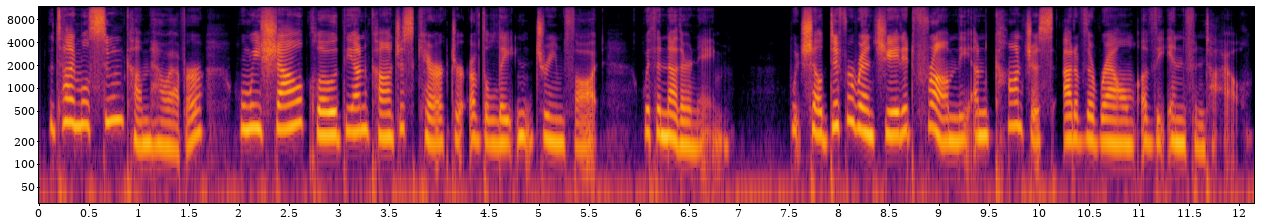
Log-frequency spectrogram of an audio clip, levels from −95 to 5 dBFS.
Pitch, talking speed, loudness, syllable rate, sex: 235 Hz, 175 wpm, -18 LUFS, 5.4 syllables/s, female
